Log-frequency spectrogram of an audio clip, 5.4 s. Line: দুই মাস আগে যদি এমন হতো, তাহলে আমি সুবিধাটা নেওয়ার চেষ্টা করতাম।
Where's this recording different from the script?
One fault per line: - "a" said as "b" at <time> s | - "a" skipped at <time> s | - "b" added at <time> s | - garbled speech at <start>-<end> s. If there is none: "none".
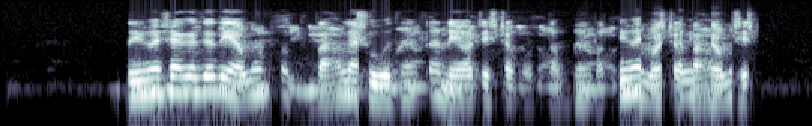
- "আমি" skipped at 2.4 s
- garbled speech at 3.8-5.1 s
